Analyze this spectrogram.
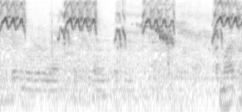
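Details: A rainbow budgerigar chick, the youngest in its nest box, pressing against its siblings to get warm, utters harsh buzzy, quavering calls in short bursts with brief gaps.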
